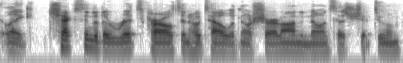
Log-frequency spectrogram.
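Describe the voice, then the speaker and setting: A man's voice: lowish voice, little pitch movement, a little fast, a crowd in the background. A young man chatting casually from his bedroom at home, rambling, swearing freely and laughing often. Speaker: musician guest. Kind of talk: casual podcast chat.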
